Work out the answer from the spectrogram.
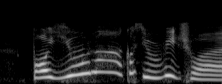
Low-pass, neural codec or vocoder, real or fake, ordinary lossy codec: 7.2 kHz; none; real; Opus, 32 kbps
